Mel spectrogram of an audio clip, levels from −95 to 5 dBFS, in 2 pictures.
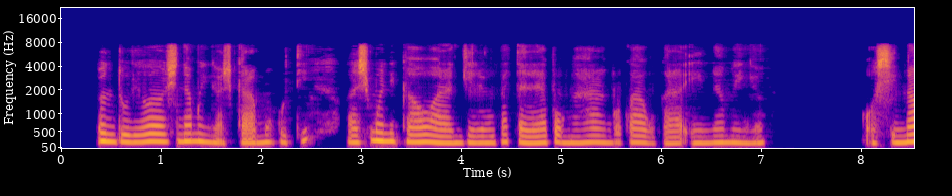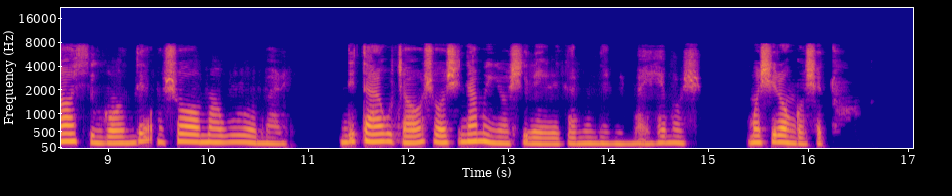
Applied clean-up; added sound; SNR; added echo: neural mask model Resemble Enhance denoiser.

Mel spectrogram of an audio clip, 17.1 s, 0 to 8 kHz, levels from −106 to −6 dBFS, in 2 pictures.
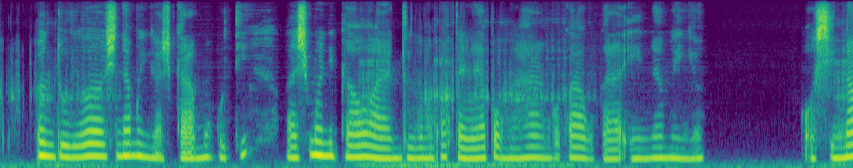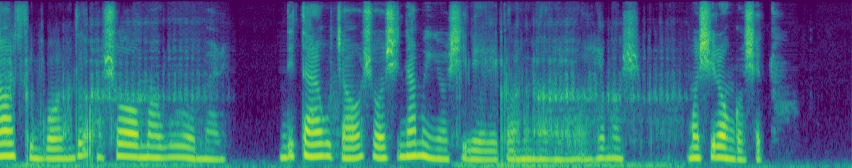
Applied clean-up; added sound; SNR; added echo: neural diffusion model UNIVERSE++.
